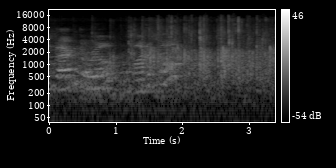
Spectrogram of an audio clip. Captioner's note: applause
